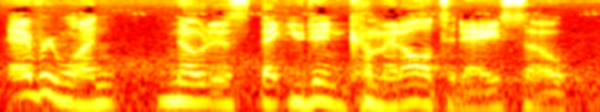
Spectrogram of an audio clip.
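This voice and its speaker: A man playing a gruff, awkward young half-dog demon who hides his care, speaking haltingly in a fan audio drama. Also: on the high side, sharp tone, a little hiss or hum. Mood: gruff, awkward concern. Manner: halting, reluctant delivery.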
